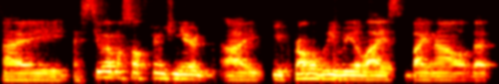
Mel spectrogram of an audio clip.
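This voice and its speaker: A man's voice: lowish voice, moderate pace, creaky, echoey room. A man from Brazil with a Brazilian Portuguese accent, giving an online workshop talk over a video call, hesitant with many restarts. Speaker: workshop presenter, pranic healer.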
